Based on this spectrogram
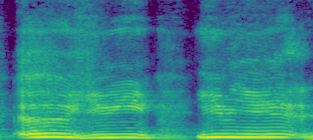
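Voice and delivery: high, loud, whiny nagging; mock whining from taunting voices. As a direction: whine at him like a scolding chorus. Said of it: "They start fucking whining".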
